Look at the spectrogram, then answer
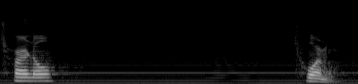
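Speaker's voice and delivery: very slow, drawn-out, word by word. Speaker addressing brothers and sisters, repeating a phrase, said slowly. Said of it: "I say it slowly".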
